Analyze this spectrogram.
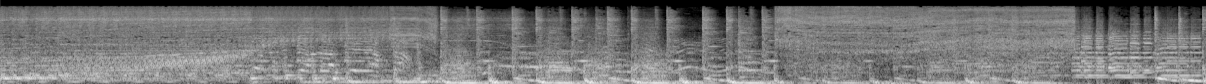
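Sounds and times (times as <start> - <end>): synth chords: 0.0 - 12.0
kick drum beat: 3.4 - 9.0.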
